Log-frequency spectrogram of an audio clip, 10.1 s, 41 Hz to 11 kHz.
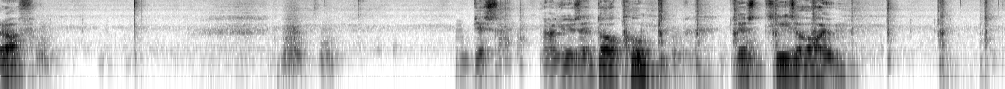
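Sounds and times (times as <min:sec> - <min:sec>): person breathing: 0:01.9 - 0:03.4, 0:06.5 - 0:07.3, 0:08.4 - 0:09.1.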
